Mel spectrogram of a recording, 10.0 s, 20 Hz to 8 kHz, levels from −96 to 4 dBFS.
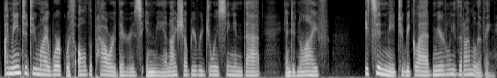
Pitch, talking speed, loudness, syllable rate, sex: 155 Hz, 200 wpm, -20 LUFS, 4.8 syllables/s, female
